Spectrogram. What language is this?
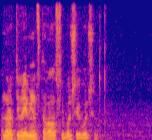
Russian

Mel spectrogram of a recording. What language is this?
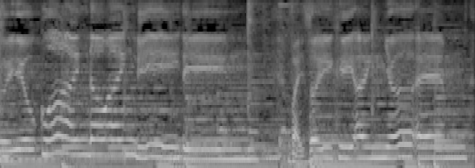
Vietnamese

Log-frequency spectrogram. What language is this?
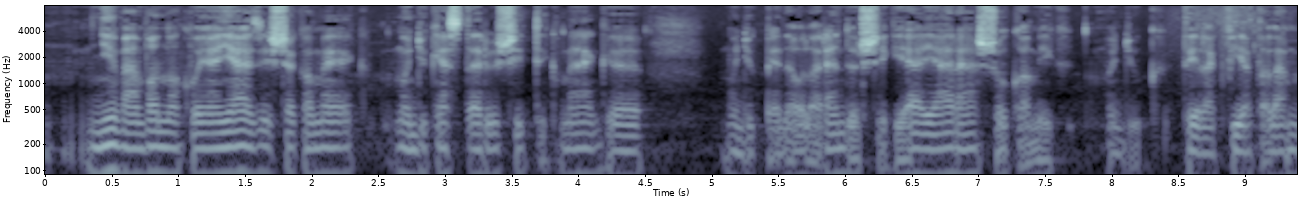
Hungarian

